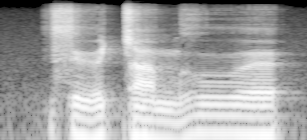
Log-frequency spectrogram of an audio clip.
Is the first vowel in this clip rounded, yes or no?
no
